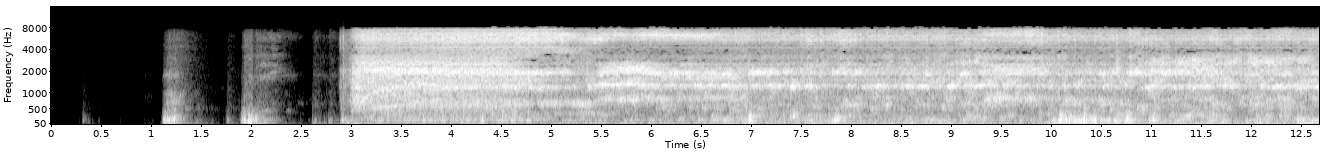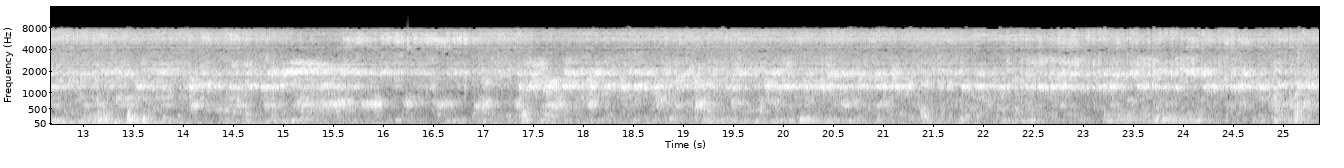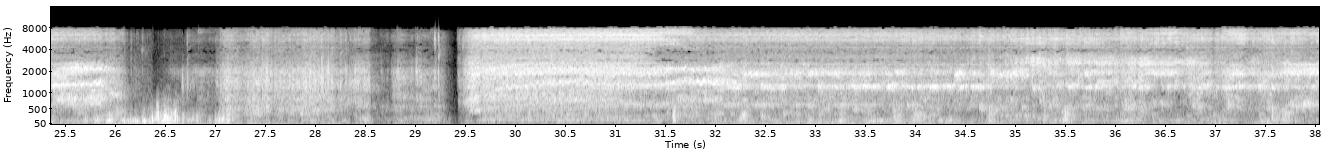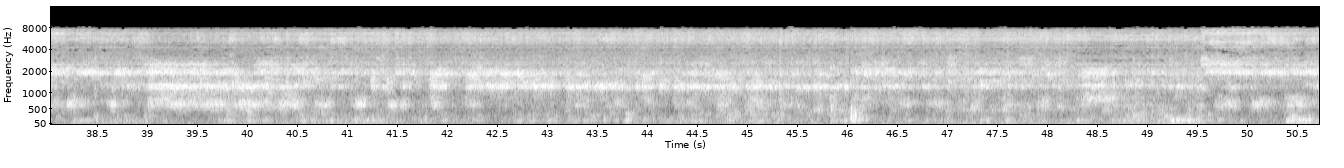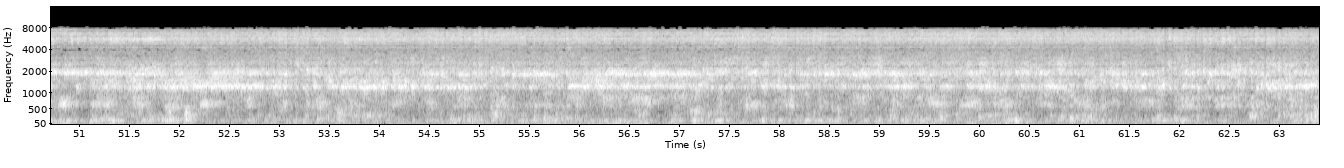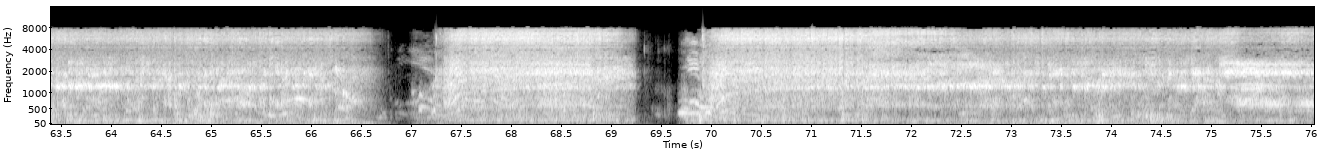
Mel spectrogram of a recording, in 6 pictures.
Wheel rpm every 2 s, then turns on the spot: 0, 40, 160, 160, 160, 160, 160, 160, 160, 160, 160, 160, 160, 30, 20, 140, 160, 160, 160, 160, 160, 160, 160, 160, 160, 160, 160, 160, 160, 160, 160, 160, 160, 70, 80, 110, 160, 160.
26-28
